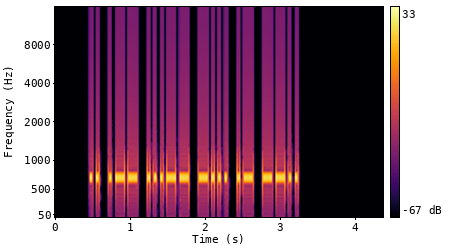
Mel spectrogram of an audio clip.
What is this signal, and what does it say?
Morse code, heard as a keyed tone, about 28 wpm, 700 Hz. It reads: IW3BAZ
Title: DXCC-100 Call Signs - 6 Characters - 28wpm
